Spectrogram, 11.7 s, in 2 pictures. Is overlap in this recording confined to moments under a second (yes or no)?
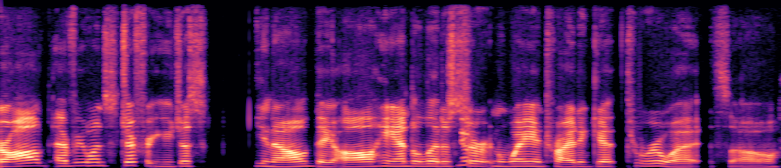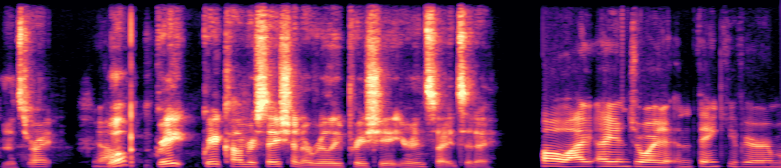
yes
